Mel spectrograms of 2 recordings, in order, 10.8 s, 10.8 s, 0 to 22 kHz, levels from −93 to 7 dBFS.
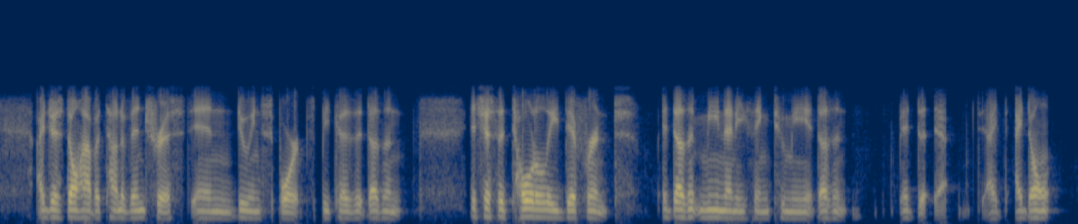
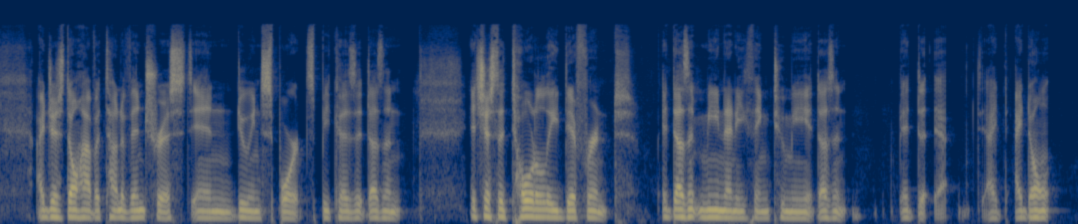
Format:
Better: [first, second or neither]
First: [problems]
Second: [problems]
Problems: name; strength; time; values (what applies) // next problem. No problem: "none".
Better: second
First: phone-call audio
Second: none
